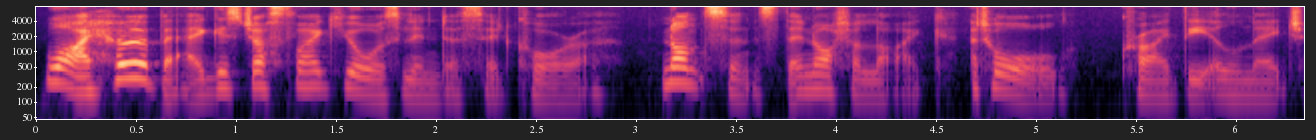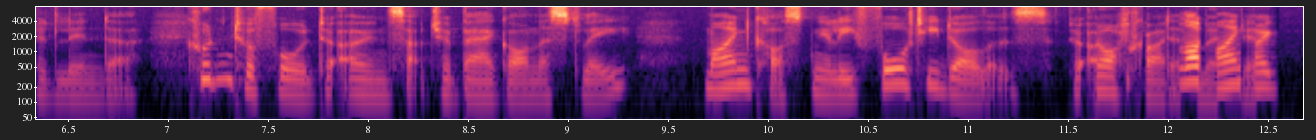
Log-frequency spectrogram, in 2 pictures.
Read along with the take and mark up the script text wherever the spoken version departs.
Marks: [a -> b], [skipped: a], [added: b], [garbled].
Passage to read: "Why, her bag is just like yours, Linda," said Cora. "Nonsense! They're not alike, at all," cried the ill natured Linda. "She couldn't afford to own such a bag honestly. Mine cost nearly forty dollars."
"Why, her bag is just like yours, Linda," said Cora. "Nonsense! They're not alike, at all," cried the ill natured Linda. [skipped: "She] couldn't afford to own such a bag honestly. Mine cost nearly forty dollars." [garbled]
